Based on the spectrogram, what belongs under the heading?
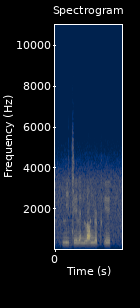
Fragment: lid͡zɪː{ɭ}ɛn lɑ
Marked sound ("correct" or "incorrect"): incorrect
